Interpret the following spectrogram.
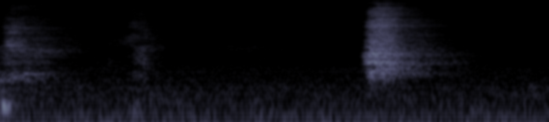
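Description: A woman sighing: one breathy exhale about three seconds in, with a fainter breath about a second in.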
